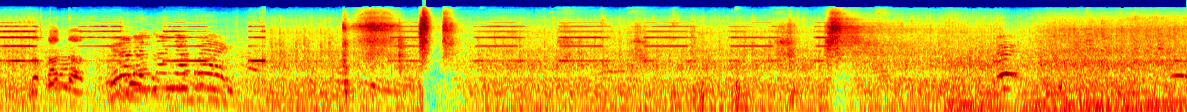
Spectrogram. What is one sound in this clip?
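A truck engine rumbles and strains, growing louder toward the end.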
